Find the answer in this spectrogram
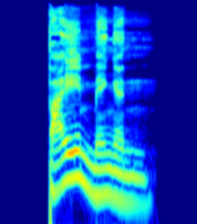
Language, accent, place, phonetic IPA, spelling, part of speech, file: German, Germany, Berlin, [ˈbaɪ̯ˌmɛŋən], beimengen, verb, De-beimengen.ogg
- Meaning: to add, mix in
